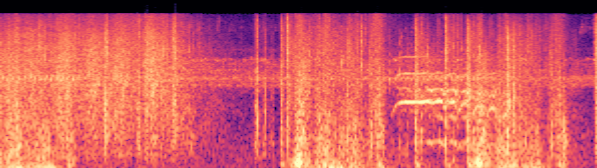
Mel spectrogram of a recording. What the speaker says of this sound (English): Why is there a horse out here?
